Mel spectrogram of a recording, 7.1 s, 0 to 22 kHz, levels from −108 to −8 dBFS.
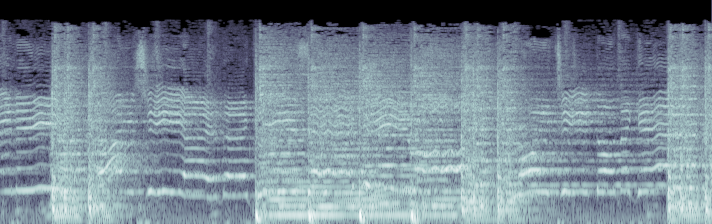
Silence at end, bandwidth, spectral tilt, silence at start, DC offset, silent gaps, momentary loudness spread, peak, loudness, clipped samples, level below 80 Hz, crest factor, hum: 0 s; 16 kHz; -3.5 dB/octave; 0 s; under 0.1%; none; 6 LU; -2 dBFS; -19 LUFS; under 0.1%; -34 dBFS; 18 dB; none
